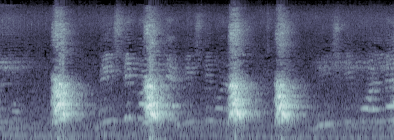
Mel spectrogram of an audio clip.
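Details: Labrador Retriever, a pet dog, giving four sharp, rough barks about one second apart, each short and loud, with people talking softly in the background.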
